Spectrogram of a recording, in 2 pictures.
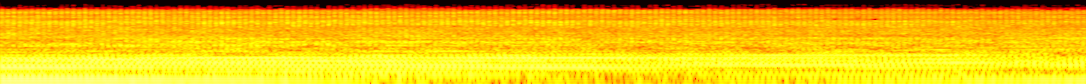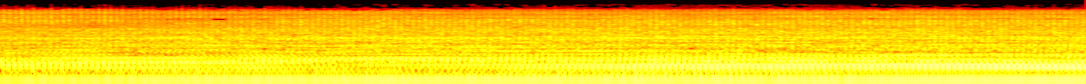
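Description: Small gasoline engine running steadily at an even speed, with a slight drop in its low end a few seconds in.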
